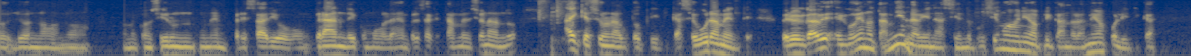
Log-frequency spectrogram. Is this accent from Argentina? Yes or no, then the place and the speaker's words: yes; Argentina; no nos podemos concebir como argentinos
